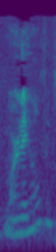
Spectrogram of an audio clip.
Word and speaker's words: Marnee Holdings: Marnee Holdings, am I saying it right? Marnee Holdings.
